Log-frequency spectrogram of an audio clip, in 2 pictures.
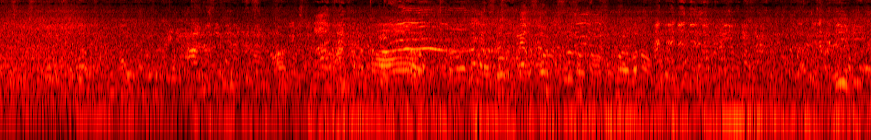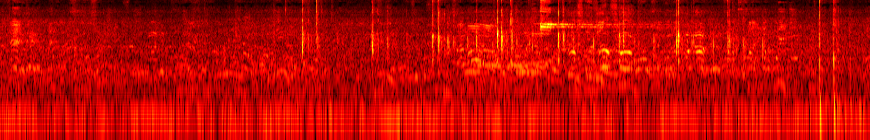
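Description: Players shout to each other across the court.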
